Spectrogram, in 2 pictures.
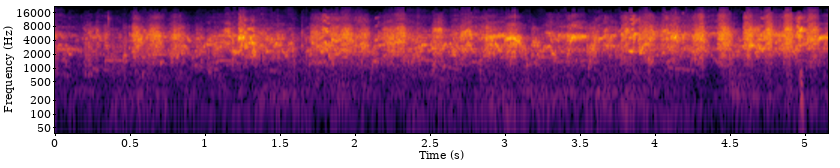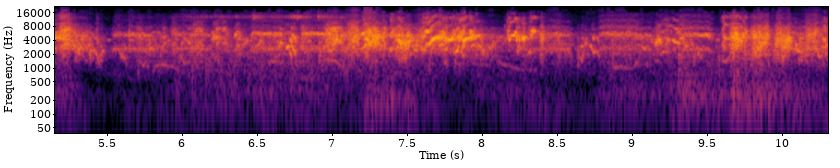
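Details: Budgerigars eating together in a colony, their chirping forming a loud continuous chatter of high twittering and squeaky notes, briefly dipping midway before swelling again.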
